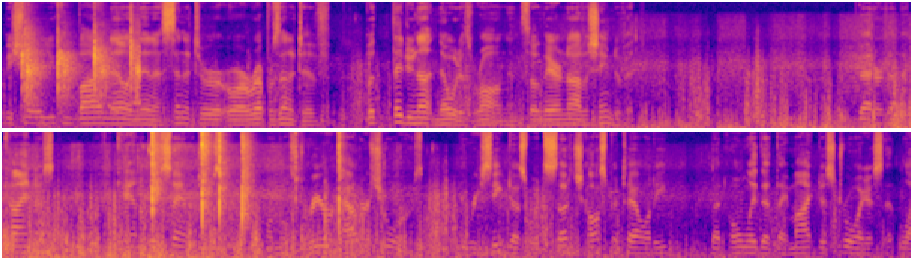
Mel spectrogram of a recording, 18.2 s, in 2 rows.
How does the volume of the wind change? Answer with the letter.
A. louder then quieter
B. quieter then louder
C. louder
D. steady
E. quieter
A.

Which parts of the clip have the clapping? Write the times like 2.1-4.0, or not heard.
0.1-1.4, 10.6-12.6.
